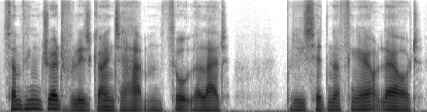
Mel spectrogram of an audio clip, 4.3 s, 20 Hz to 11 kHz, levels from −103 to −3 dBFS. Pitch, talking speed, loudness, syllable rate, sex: 100 Hz, 210 wpm, -19 LUFS, 5.5 syllables/s, male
